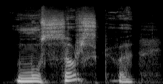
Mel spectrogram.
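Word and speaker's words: Мусоргского: Очень хотелось бы услышать замечательную жанровую сценку Муссорского. Я произношу эту фамилию так, как ее произносил, как мне известно, Модест Петрович и ведущие советские дирижеры 20 века. Не от Мусора же фамилия, в конце концов.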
